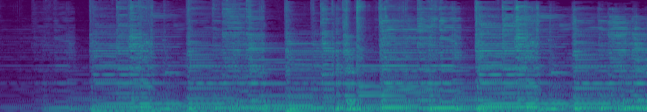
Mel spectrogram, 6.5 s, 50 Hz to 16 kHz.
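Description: A song led by strummed acoustic guitar with bass, played back through a pair of Tannoy Gold 8 studio monitors and picked up by a recorder's microphone. It fades in at the start and comes in at full level about a second in.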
